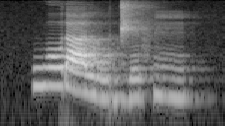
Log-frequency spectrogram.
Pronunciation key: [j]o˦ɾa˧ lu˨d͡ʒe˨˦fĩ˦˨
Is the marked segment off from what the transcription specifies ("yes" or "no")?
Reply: yes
